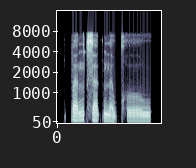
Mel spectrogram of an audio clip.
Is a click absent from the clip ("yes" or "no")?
yes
